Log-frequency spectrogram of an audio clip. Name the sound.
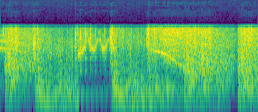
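gunshot sound effect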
